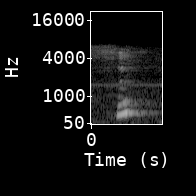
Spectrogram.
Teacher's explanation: the articulators are extremely close to each other however they do not touch so they do not form the seal instead they form a small Gap allowing the air stream to escape and in this way the characteristic hising sound sound of a · fricative is produced definitely while producing for example the sound F you might notice that the sides of the mouth touch the top teeth however in the middle be attentive the small Gap is created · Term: fricative sound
